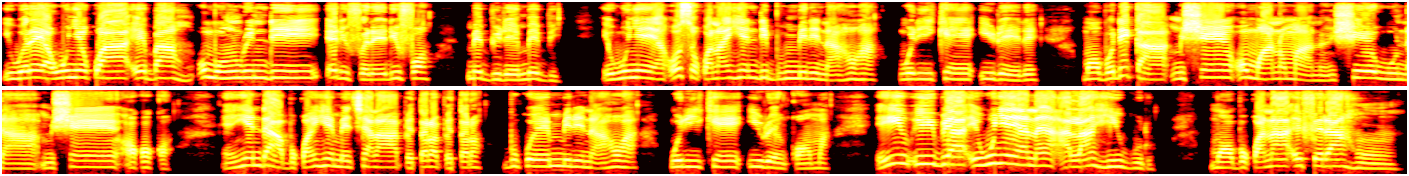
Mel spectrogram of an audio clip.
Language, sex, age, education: Igbo, female, 46-60, tertiary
